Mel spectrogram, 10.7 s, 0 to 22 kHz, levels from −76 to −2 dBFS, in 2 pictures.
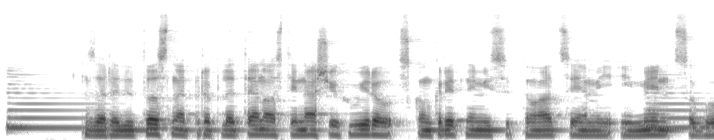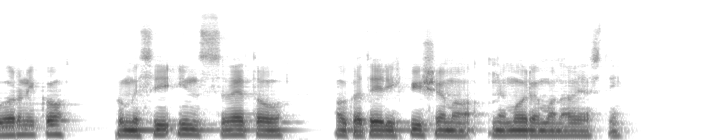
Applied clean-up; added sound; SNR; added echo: classical method log-MMSE.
